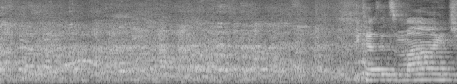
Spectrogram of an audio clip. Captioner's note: audience laughing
